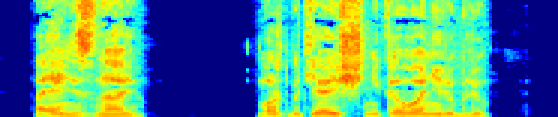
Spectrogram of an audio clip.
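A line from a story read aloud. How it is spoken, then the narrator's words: Sighing. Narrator (Russian): Люба вздохнув, сказала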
